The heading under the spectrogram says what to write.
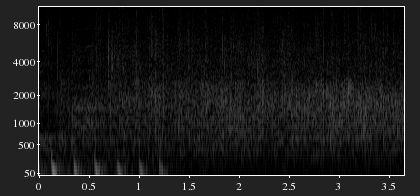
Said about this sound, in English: Hey, that deserves a hand clap.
